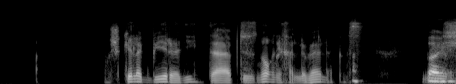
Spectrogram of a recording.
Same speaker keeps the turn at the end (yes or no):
no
